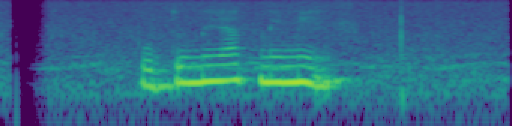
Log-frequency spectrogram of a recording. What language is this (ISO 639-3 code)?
sin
